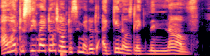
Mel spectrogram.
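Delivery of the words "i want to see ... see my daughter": very high, shrill, angry, rapid, repeated yelling. Retelling how a father yelled outside the gate while the guard told him to leave; retelling a yell. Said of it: "and he's yelling".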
